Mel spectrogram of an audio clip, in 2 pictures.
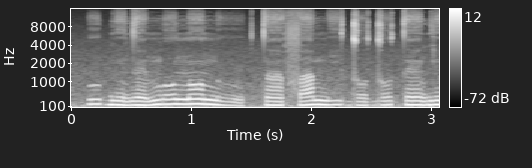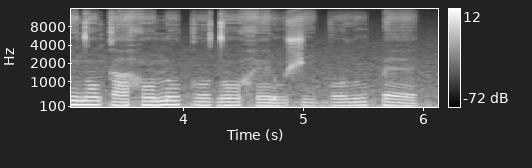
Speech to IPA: u˧ b ĩ˨ d ɛ̃˨ m o˧ n ɔ̃˧ n u˨ | t ã˨ f a˨˦ m i˧ d o˧ d o˦ t ɛ̃˧ ɡ ĩ˧ d ɔ̃˧ k a˨ h ɔ̃˧ n o˦ k o˧ d ɔ̃˧ h ɛ̃˨ ɾ u˨ ʃ i˧ b o˧ l u˦ k͡p ɛ˦˨

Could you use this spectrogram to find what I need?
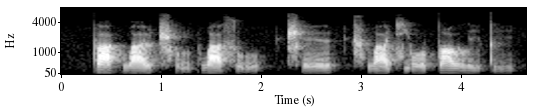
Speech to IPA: t̪ ä˥˩ k w a˧˥ ɪ̯ ʈ͡ʂʰ ʊ̰˨˩ ŋ k w ä˥˩ s ṵ˨˩˦ | ʈ͡ʂʰ e˧˥ ɪ̯ | ʈ͡ʂʰ w ä˧˥ t͡ɕ j o˧˥ ʊ̯ t̪ ɑ˥ ʊ̯ l i˥˩ t̪ i˧˥

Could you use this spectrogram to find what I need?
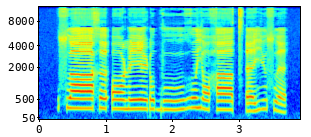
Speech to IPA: sʷ aː x ə ʔ ɔ ɳ eː ɽ o b uː ɦ o j ɔ h aː t͡sʼ ɛ j y sʷ ɛ

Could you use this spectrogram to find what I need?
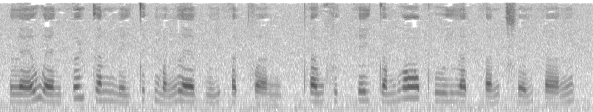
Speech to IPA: l ɛː˨˥ w ɛː˨ n h ɵ˥ ɥ k ɐ˧ n m e˨ j t̪ ɪ˥ k̚ m ɐ˨˥ ŋ l ɛː˧ kʷ iː˨˥ h ɐ˧ t̚ f ɐ˨˩ ŋ | pʰ ɐ˧ w f ɪ˧ k̚ h e˧ j t̪ ɐ˨˧ m w ɔː˥ pʰ uː˧ j l ɐ˧ t̚ h ɐ˨˥ n t͡sʰ ɵ˨˥ ɥ h ɐ˨˥ ŋ

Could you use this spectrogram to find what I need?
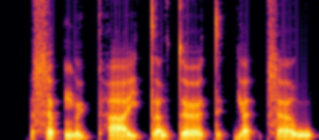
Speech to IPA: s ɐ˥ p̚ ŋ ɵ˨˩ ɥ pʰ aː˨˥ j t̪ ɐ˨˥ w t̪ œː˧ t̪ ɪ˨ k̚ j ɐ˨ t̚ t͡s ɐ˨ w

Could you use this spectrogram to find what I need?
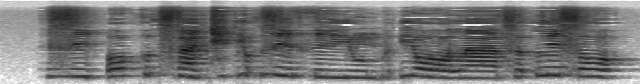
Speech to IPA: z i˨ ʔ ɔ˦ k ʊ˦ ʔ s ã˨ t͡ɕ ʊ˦ ʔ j ʊ˦ ʔ z i˨ θ i˨ j ũ˨ b ɪ˦ ʔ j ɔ˨ l ã˨ sʰ ʊ˦ ʔ l i˦˨ sʰ ɔ˦˨

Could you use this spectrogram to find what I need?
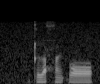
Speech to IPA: ʈ ə ħ ɛ̃ ɠ ɒ

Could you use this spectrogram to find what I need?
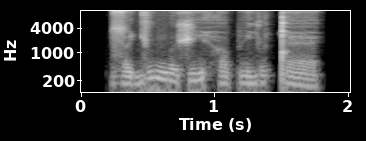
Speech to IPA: z ɒ ɟ u ŋ o ʃ i h ɒ p i j u ǃ æ

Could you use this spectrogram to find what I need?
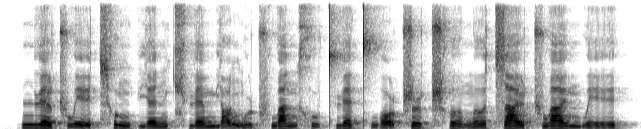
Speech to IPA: n̪ ɥ ɛ˥˨ ʈ͡ʂ w ḛ˨˩ ɪ̯ t͡sʰ ʊ˥˨ ŋ p j ɛ˨˦ n t͡ɕʰ ɥ ɛ˨˦ m j ɑ̰˨˩ ŋ u˦ ʈ͡ʂʰ w a˦ n x u˨˦ t̪ʰ ɥ ɛ˥˨ t̪ʰ w ɔ̰˨˩ ʈ͡ʂ ɻ̩˥˨ ʈ͡ʂʰ ɤ˥˨ n̪ ɤ˦ t͡s a˥˨ ɪ̯ ʈ͡ʂ w a˦ ɪ̯ m w e˨˦ ɪ̯

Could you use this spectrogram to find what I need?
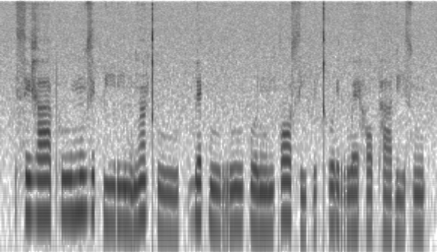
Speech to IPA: s e˦ ɣ aː˦ pʰ uː˦ m ũ˦ z ɪ˦˨ k͡p iː˨ ɾ iː˨ m ɡʷ ã˦ kʰ uː˨ | ɡ͡b ɛ˦ k͡p uː˨ r uː˨ k͡p ʊ˨ l ũ˨ n k ɔ˦˨ s i˨ f ɪ˦ kʰ ʊ˦ ɾ ɪ˨ r w ɛ˦ h ɔ˦ pʰ a˦ ɗ i˨˦ s ũ˦

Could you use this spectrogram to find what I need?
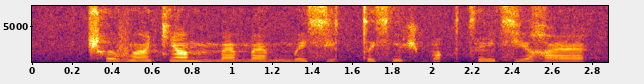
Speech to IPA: ʈ͡ʂʰ ə˨ v ã˨ t͡ɕ ã˦ mː æ˨ m æ˨ mː e˦ sʲ ʌ˨ tː ə˦ sʲ ɛ̃˨ ʃ b ɛ˦ q t͡s ĩ˦˨ sʲ e˦ ʁ æ˦

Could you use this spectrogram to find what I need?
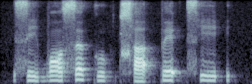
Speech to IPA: s i˨˩ b ɔ˧ s ə˦ k u˨ k̚ t͡ɕʰ a˨ ʔ p e˦ ʔ t͡sʰ i˦ ʔ

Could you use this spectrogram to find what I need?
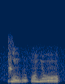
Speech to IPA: ʑ ĩ ɠ ɯ p õ ɡʲ ũː

